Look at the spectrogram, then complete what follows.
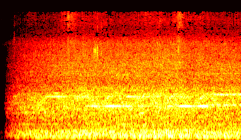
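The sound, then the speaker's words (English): An ambulance siren wails faintly over a steady, loud rumble of traffic and engine noise, at the scene of a school bus crash and fire just outside Bangkok, Thailand, where ambulances relay back and forth from the accident site. “Throughout the afternoon, ambulances relayed back and forth from the accident site, carrying the bodies retrieved from the blackened hull of the bus.”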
